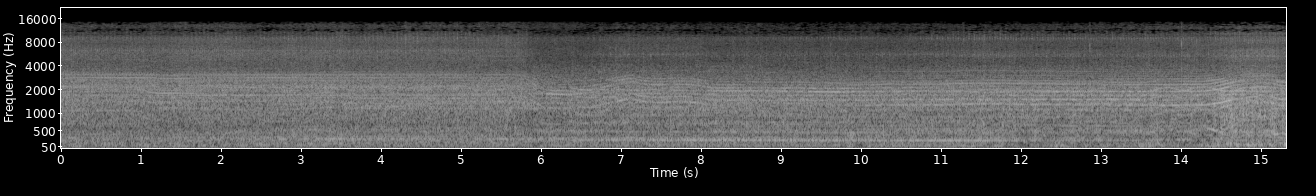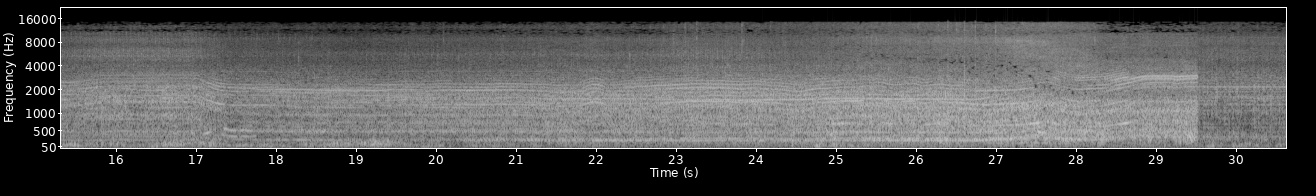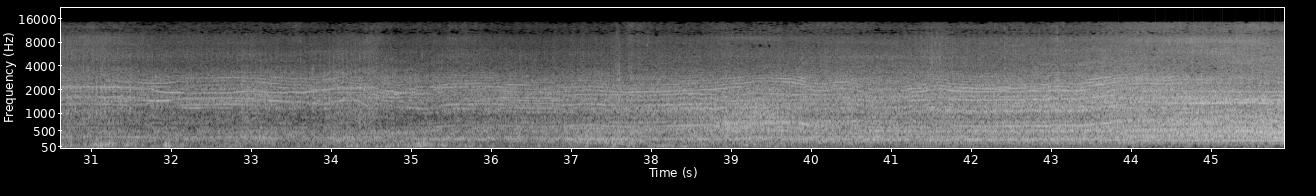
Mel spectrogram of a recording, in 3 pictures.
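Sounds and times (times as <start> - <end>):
small snow blower motor whining: 0.0 - 45.9.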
